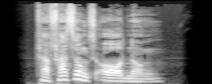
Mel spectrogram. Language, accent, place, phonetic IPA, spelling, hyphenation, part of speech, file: German, Germany, Berlin, [fɛɐ̯ˈfasʊŋsˌʔɔʁdnʊŋ], Verfassungsordnung, Ver‧fas‧sungs‧ord‧nung, noun, De-Verfassungsordnung.ogg
- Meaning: constitutional order (legal system defined by the constitution)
